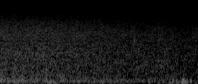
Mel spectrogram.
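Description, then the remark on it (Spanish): Steady, even hiss of rain falling on a square with a small chapel, a soft continuous wash of noise with no distinct drops standing out, fairly quiet and heard alone without any voices. “Me viene muy bien para resguardar a mi pequeño de la lluvia y que entremos un poco en calor.”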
